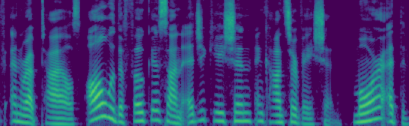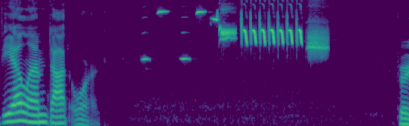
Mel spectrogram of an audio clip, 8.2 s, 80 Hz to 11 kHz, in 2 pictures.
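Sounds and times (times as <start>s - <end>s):
speech: 0.0s - 5.2s
seaside sparrow singing: 5.4s - 7.6s.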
